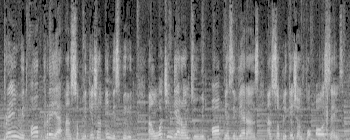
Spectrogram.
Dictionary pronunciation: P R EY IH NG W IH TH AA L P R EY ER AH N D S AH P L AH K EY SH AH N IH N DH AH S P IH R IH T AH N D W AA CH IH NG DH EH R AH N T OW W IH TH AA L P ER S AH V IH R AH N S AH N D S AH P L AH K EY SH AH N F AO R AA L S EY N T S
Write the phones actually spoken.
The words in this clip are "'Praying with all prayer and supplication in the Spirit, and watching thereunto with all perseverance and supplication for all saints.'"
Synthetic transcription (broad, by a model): P R EY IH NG W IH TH AA L P R EY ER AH N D S AH P L AH K EY SH AH N IH N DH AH S P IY R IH T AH N W AA CH IH NG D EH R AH N T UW W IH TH AA L P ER S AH V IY R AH N S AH N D S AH P L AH K EY SH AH N F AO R AA L S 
